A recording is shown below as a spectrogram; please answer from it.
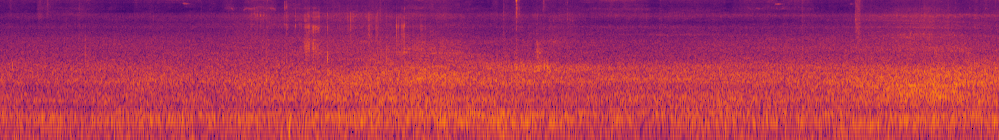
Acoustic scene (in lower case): residential area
